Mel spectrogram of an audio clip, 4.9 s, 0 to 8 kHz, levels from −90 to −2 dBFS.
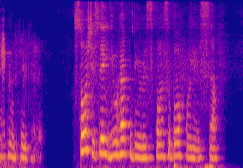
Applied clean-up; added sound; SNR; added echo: neural mask model Resemble Enhance denoiser.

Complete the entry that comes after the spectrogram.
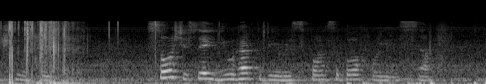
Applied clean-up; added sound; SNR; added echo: none; Crack; 2 dB; none.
